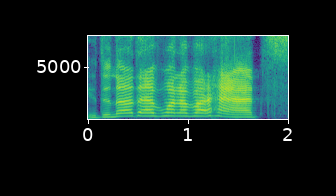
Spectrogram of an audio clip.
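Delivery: loud, high, put-on Eastern European accent. Talking with strangers about their big families, slipping into the Borat voice. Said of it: "I keep going into the Borat voice".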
